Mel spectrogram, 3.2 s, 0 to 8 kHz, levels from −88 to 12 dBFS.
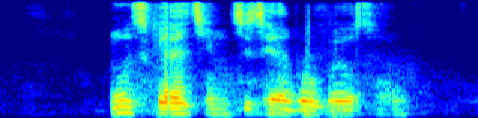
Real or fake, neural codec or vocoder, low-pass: fake; codec, 44.1 kHz, 2.6 kbps, DAC; 7.2 kHz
